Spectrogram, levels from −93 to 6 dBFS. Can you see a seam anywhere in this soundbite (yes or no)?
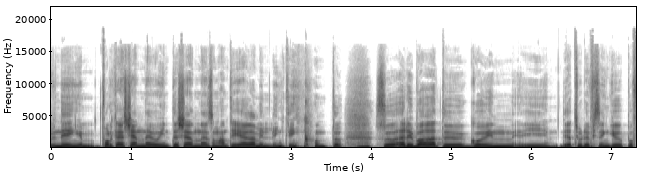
no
